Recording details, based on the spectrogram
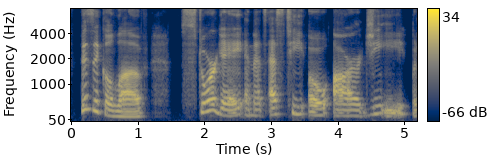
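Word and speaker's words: storge: is romantic passionate physical love stor and that's s t o r GE but it's pronounced stor that's that family love that we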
